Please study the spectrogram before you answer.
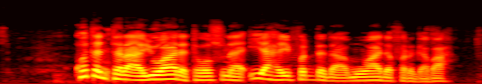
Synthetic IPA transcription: kʷɐ˦tɐ˨ntɐ˨ɽaː˨jʊ˦waː˦da˨tɐ˦wɐ˦sʊ˦naː˨ʔɪ˦ja˨ɦa˦jɸɐ˦rda˨daː˨mʊ˦waː˦da˨ɸɐ̰˨rɡɐ̰˨baː˦

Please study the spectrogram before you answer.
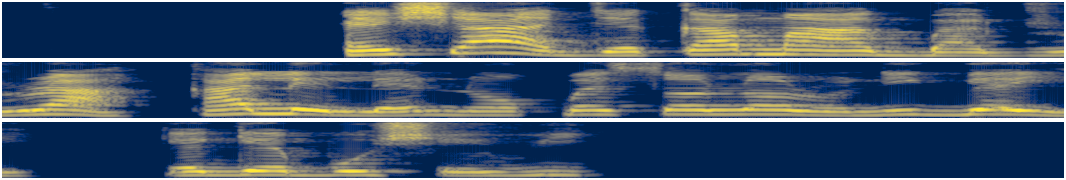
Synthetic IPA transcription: ɛ˧ʃa˦a˦˨d͡ʒɛ˨˦ka˦mãː˦˧ɡ͡ba˨du˨˦ɾa˦˨ka˦le˦˨lɛ˨˦nɔ̃˧˦k͡pɛ˦sɔ˦lɔ˦ɾ̃ũ˨nĩ˨˦ɡ͡bɛ˦˨ji˨ | ɡ̥ɛ˦ɡɛ˦bo˦ʃe˧wi˦

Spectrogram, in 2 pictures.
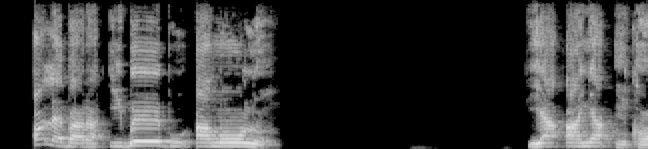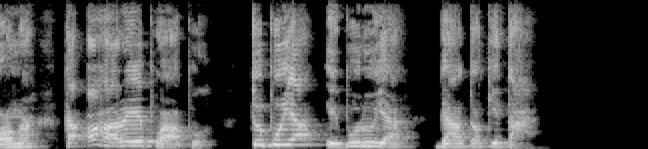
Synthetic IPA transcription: ɔ˦le˨ba˨ɾa˨i˨ɡ͡be˦e˦bu˦a˦nʊ˦lʊ˨ | ja˦a˦ɲa˦ŋ̩˨kɔ˨˦ma˦ka˨ʔɔ˦ɦa˨ɾɪ˦ɪ˦pʊ˨a˨pʊ˨ | tu˦pu˦ja˦e˨bu˦ɾu˦ja˦ | ɡa˨a˨dɔ˦kɪ˦ta˨

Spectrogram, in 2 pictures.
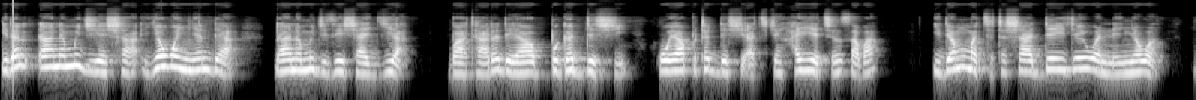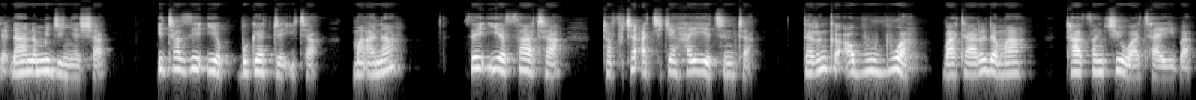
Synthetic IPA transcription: ʔɪ˨dɐ˦nɗaː˦nɐ˦mʊ˦d͡ʒi˨ja˦ʃa˦jɐ˦wɐ˨ɲjɛ˦nda˨ | ɗaː˦nɐ˦mʊ˦d͡ʒi˨zeː˦˨ʃaː˦ɡʲɪ˦jaː˨ | baː˨tʰaː˨ɽe˦da˨jaː˦bʊ˦ɡɐ˦rda˨ʃi˦ | kʷoː˦jaː˦ɸɪ˦tɐ˦rda˨ʃi˦ʔa˨t͡ʃɪ̥˦kʲɪ˦ŋha˦jːɐ˨t͡ʃɪ˦nsa˨ba˦ʔ | ʔɪ˨dɐ˦mːɐ˨t͡ʃe˨ta˦ʃaː˦da˦jda˦jwɐ˨nːɐ˦ɲjɐ˦wɐ˨n | da˨ɗaː˦na˦mʊ˦d͡ʒɪ˨ɲja˦ʃa̰ː˦ | ʔɪ˦ta˦ze˦˨ʔɪ˦ja˨bʊ˦ɡɐ˦rda˨ʔɪ˦tʰa̰˦ | ma˨ʔa˨naː˦ | z̥a˦˨ʔɪ˦ja˨saː˦˨tʰa˨ | ta˨ɸɪ̥˦ta˦ʔa˨t͡ʃɪ˦kʲɪ˦ŋha˦jːɐ˨t͡ʃɪ˦nta˨ʔ | ta˨ɽɪ˦ŋkʼa˨ʔa˨buː˦bʊ˦waː˨ | baː˨taː˨ɽe˦da˨maː˦ | tʰa˦sɐ˦nt͡ʃeː˦˨waː˨tʰa˦ji˦ba˦ʔ

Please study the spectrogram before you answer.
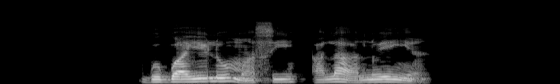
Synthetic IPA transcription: ɡ͡bo˨ɡ͡bo˨a˧je˦lo˦mã˨˦si˦a˧la˦a˨˦nũ˦e˦j̃ã̰˨

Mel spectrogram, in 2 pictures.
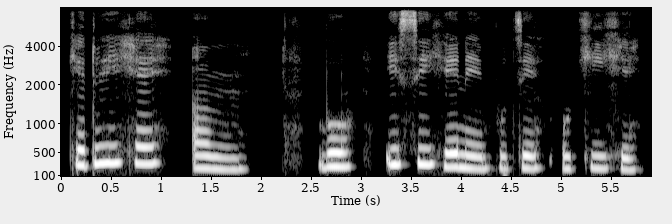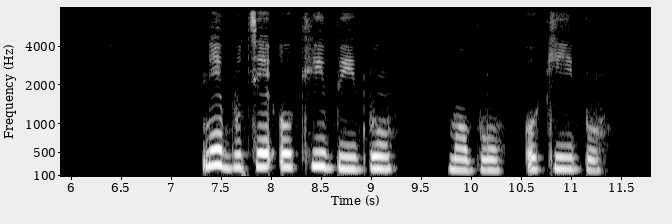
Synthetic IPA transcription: ke˨dʊ˦i˦he˦˨ | m˨ | bʊ˨ | i˦si˦he˦ne˨bu˦te˦o˦ki˦e˦ | ne˦bu˨te˦ʔo˦kʰi˦bi˨bu˦ | mɔ˨bʊ˨ | o˦ki˦bu˨

